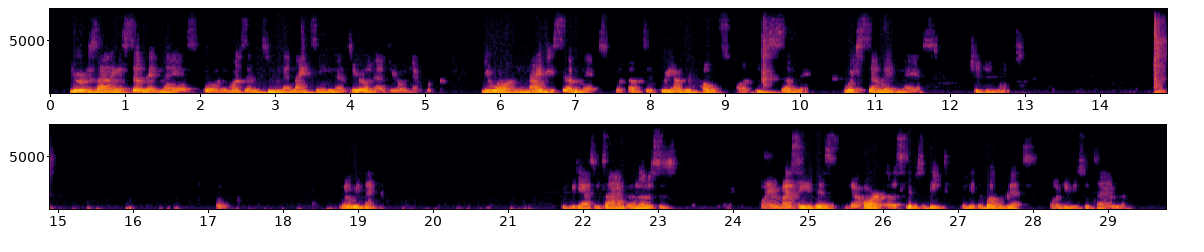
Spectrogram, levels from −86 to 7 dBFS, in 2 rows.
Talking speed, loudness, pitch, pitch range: 120 wpm, -20 LUFS, 140 Hz, 120-155 Hz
